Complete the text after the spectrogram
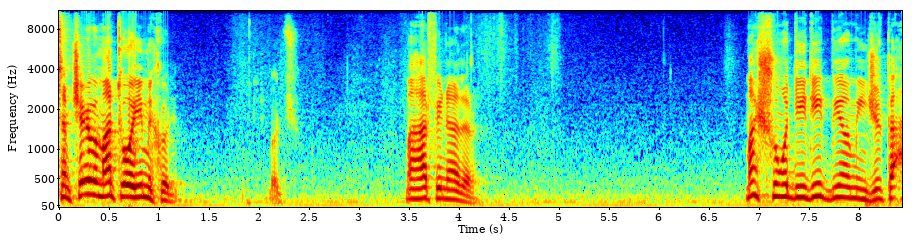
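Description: An elderly man speaks into a close microphone in short, emphatic bursts with pauses.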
